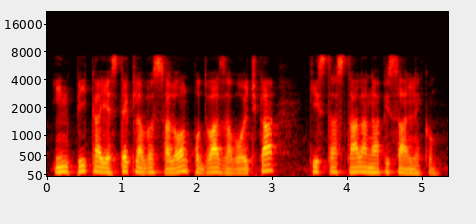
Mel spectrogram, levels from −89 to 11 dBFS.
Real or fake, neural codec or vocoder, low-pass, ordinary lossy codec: real; none; 7.2 kHz; none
